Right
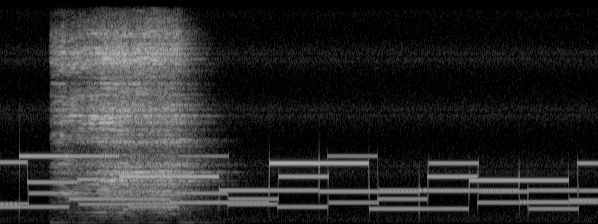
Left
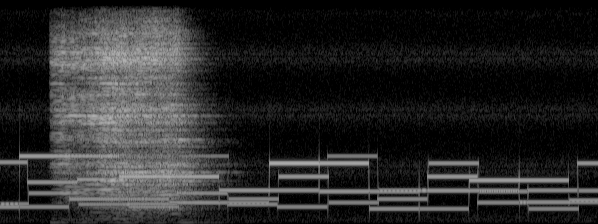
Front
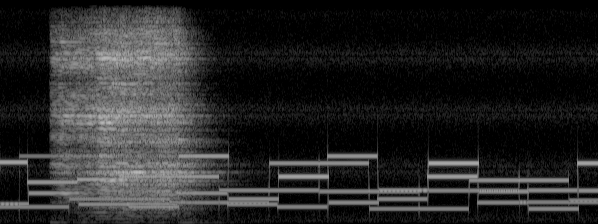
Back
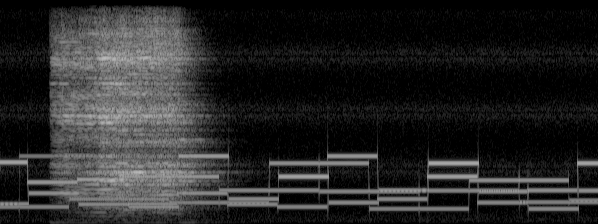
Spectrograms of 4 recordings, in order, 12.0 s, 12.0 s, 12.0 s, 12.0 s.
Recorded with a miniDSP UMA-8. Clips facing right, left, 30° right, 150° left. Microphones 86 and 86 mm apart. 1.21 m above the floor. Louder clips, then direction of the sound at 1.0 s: Even, even; 140° right.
